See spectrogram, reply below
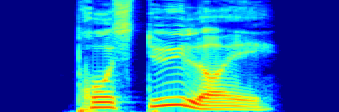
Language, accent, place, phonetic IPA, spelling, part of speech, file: German, Germany, Berlin, [ˌpʁoˈstyːlɔɪ̯], Prostyloi, noun, De-Prostyloi.ogg
- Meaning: plural of Prostylos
